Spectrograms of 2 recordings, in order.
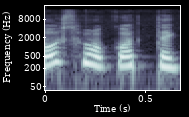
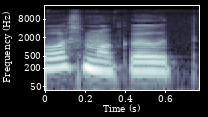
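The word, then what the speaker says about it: Osmocote: no vot seda, kuidas keegi tahab, kes ütleb osmokote, kes ütleb osmokõut. meil on ju see, et, et kas me nüüd loeme nii nagu vene keeles või nii nagu saksa keeles see hääldus või mõned ütlevad veel, et prantsuskeelne hääldus peab olema.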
